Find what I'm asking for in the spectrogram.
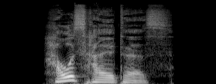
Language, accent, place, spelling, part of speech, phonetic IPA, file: German, Germany, Berlin, Haushaltes, noun, [ˈhaʊ̯shaltəs], De-Haushaltes.ogg
- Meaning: genitive singular of Haushalt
